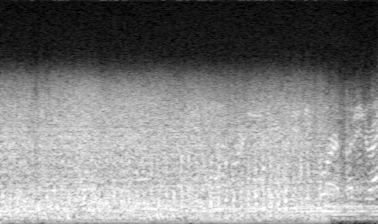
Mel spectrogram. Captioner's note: gun firing and explosions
